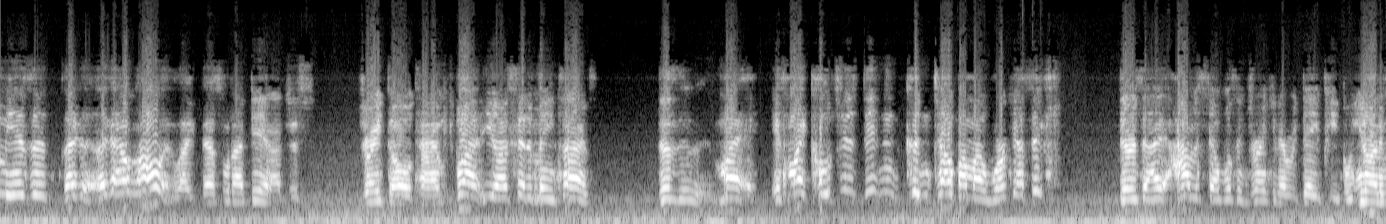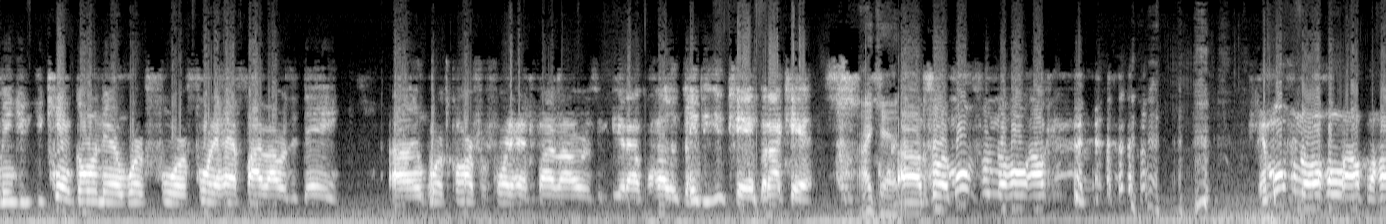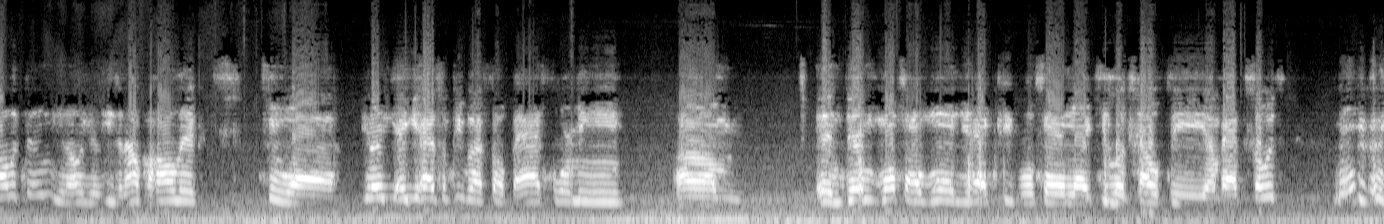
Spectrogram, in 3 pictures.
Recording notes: Oh yeah, this was recorded on the drive to school for pickup.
